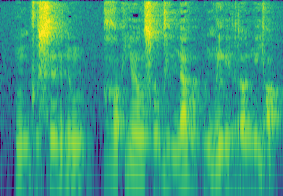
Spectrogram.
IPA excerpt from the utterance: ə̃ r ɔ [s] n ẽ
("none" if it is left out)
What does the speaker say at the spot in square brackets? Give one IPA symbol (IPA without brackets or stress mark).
none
